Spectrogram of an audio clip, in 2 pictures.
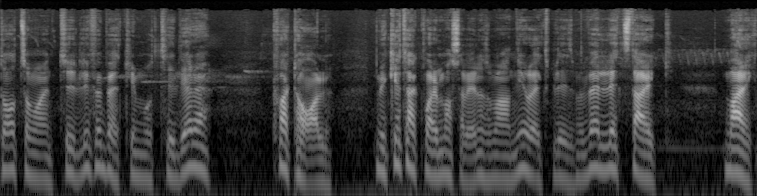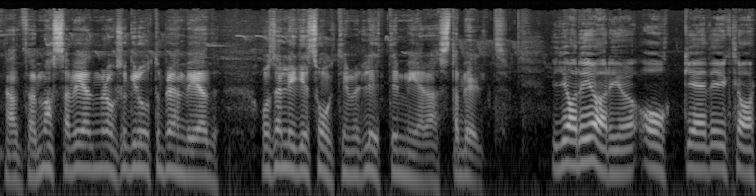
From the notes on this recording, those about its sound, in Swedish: Nytt avsnitt av Virkesstudion är ute, denna gång inspelade i Vitsippsdalen vid Botaniska i Göteborg.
